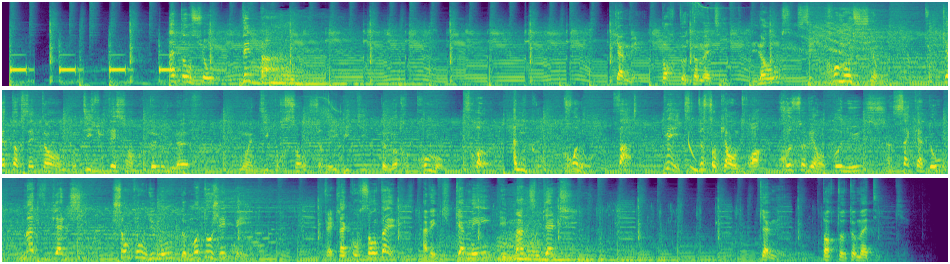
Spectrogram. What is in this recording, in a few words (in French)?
institutionnel; came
